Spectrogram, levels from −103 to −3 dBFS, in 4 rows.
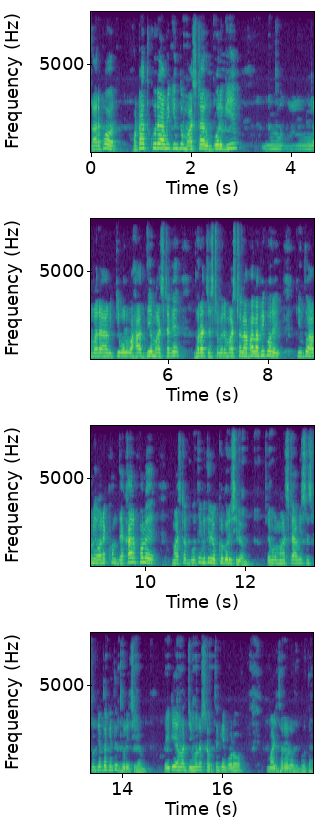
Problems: constant background noise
